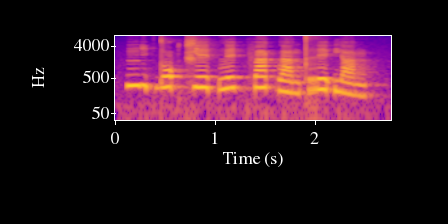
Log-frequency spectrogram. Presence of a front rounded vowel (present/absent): absent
